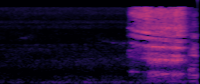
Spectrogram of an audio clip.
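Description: A short hiss of aerosol Gum Out carb and choke cleaner, about half a second long and starting just past halfway, sprayed into the Briggs & Stratton mower engine's intake as a starting fuel because its carburetor is gummed up from sitting.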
